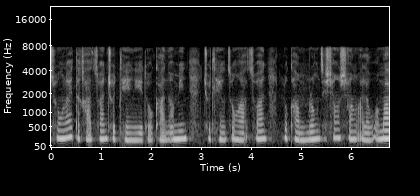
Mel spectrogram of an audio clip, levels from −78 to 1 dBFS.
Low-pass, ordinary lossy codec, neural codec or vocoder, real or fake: none; none; none; real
